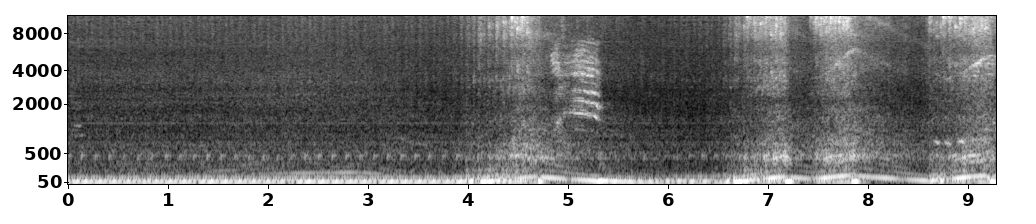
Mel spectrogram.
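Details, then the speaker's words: 2006 Ford Focus ST225 first running in over a year: revs climb unevenly, flat and rough, struggling to pull, with smoke; head to come off, cause unconfirmed. "so I guess in this very short video I guess head's got to come off and need to investigate a bit more but it has got it's got no engine man has it actually"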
